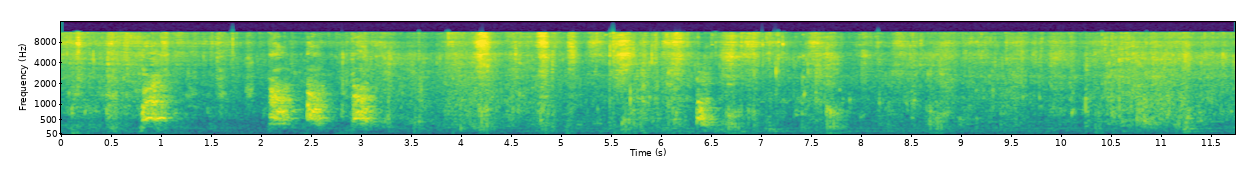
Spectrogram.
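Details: Several boarded dogs, Labradors and a husky-akita mix, playing in a backyard pool in Granada Hills, California. Short excited barks come in clusters, some doubled, over a steady hiss of water and splashing, with a voice now and then.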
